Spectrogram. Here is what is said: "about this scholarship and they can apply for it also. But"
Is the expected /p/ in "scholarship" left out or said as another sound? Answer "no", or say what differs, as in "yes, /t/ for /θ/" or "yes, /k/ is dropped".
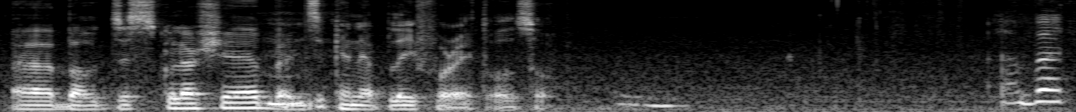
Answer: yes, /b/ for /p/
